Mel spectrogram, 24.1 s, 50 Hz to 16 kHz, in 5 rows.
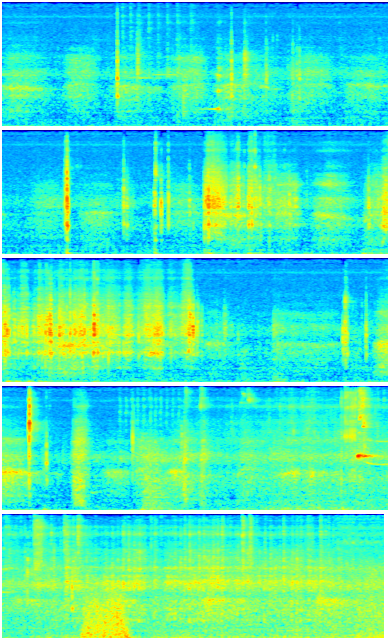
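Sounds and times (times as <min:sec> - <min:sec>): bike rattling over cobblestones: 0:01.4 - 0:03.9, 0:15.8 - 0:24.0
brief squeak: 0:18.8 - 0:19.4.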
